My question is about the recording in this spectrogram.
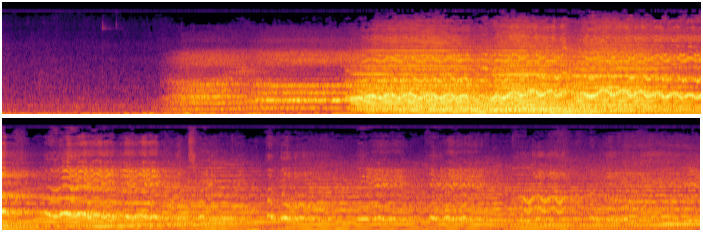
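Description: Operatic mezzo-soprano singing with a wide vibrato over an orchestra. The orchestra comes in about two seconds in. She enters loudly on a high held note about three and a half seconds in, then sings on more softly.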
